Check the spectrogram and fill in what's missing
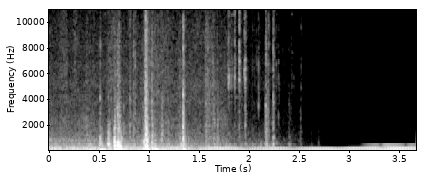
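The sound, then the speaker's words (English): A steady low rumble of traffic on a main road passing by a house hums throughout, with a brief jangle of keys and a few sharp clicks near the start before the drone carries on alone. “There was a huge beige barn to the left, and the house was off a main road, so there was a lot of traffic going by.”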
